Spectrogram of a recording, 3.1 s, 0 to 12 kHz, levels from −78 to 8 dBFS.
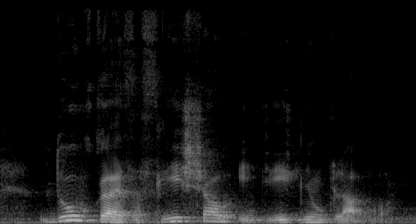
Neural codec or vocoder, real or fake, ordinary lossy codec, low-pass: none; real; none; none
